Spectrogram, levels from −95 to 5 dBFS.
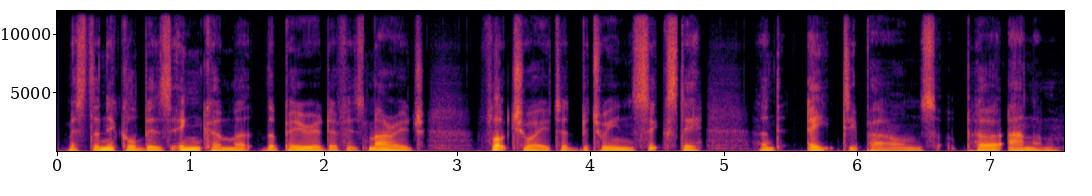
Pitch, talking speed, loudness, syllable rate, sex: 100 Hz, 135 wpm, -22 LUFS, 4.9 syllables/s, male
